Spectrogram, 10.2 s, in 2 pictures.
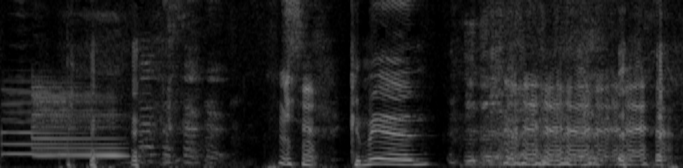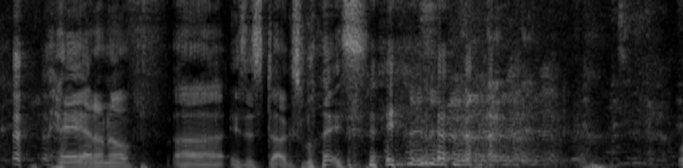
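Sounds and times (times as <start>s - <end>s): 
game buzzer sounding like a doorbell chime: 0.0s - 1.1s
speech: 0.5s - 1.2s, 2.1s - 9.0s
laughter: 0.5s - 2.4s, 3.4s - 5.6s, 7.4s - 10.2s.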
